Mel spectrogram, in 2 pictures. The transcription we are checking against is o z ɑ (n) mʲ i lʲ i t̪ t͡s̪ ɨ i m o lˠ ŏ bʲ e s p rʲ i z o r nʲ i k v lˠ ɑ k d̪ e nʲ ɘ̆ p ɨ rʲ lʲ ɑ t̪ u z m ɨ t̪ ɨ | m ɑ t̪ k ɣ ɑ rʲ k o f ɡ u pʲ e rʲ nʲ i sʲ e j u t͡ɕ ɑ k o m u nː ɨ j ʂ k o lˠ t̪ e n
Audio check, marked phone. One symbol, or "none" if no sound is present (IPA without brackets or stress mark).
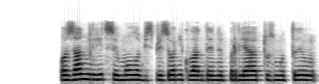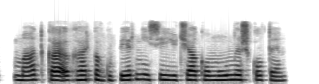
n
